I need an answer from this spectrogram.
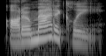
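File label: "automatically", English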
